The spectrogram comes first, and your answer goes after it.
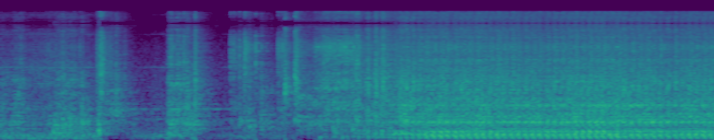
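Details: Craftsman mower after fuel tank replacement, test run with top cover off: a few pull-start tugs, then catches and settles into a fast, even putter with no stumbling; running fine.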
